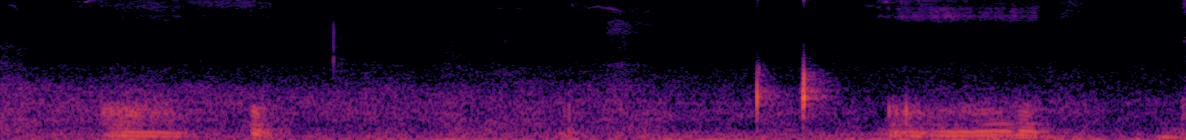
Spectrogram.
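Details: Maltese dog snoring while asleep indoors: soft, low, rasping snore bursts roughly four seconds apart, with faint room noise and a few sharp clicks between breaths.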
